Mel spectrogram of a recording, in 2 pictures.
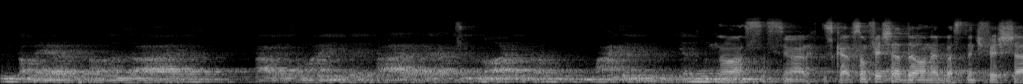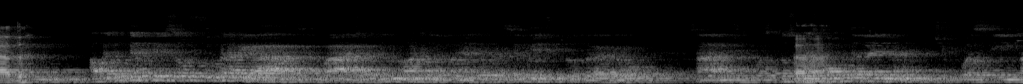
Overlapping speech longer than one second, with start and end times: none

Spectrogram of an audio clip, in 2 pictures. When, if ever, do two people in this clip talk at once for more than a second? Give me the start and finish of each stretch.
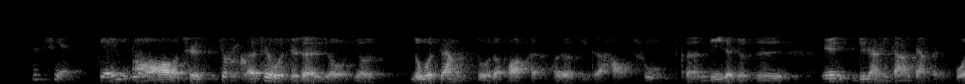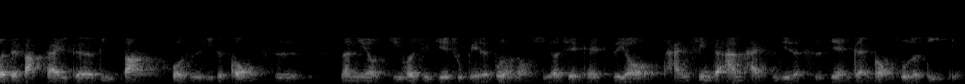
1.3-2.7

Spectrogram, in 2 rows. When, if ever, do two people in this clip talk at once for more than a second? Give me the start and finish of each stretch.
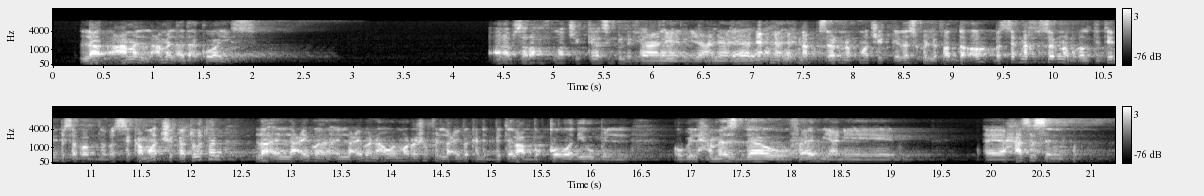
5.8-7.9

